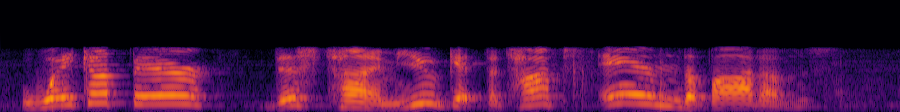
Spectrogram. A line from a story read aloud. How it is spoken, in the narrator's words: Hare called out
